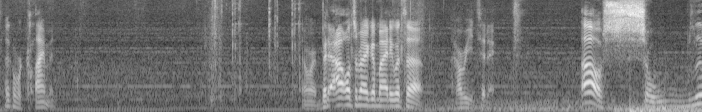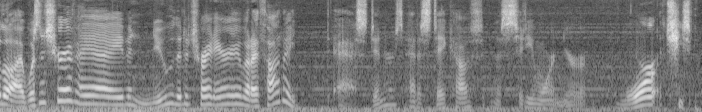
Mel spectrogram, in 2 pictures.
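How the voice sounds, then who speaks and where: Lively rambling man streaming a game. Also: mid-range voice. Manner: rambling, chatty, talks to chat while playing; bursts into loud panicked yelling when scared. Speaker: gaming streamer. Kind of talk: casual let's-play commentary. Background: game music playing clearly.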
